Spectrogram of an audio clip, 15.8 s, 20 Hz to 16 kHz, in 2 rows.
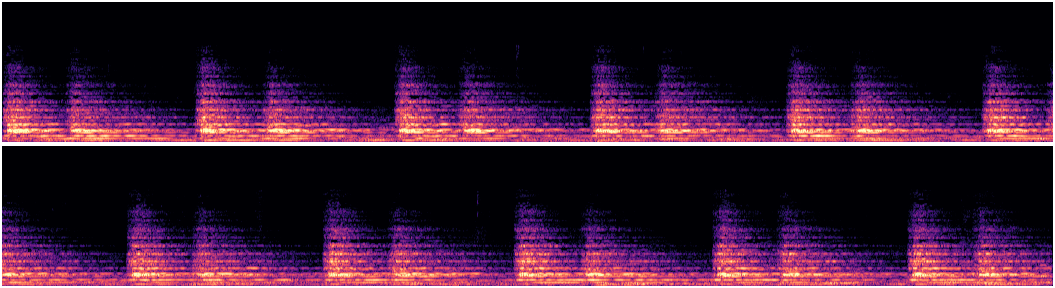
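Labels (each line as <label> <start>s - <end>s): A church bell is ringing in a steady pattern. 0.0s - 15.8s
People are chatting quietly in the background. 0.0s - 15.8s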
